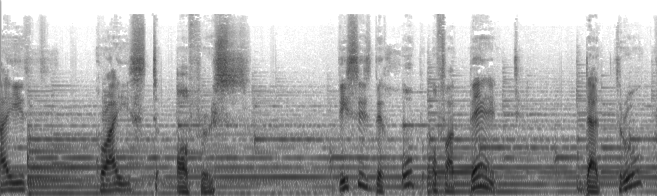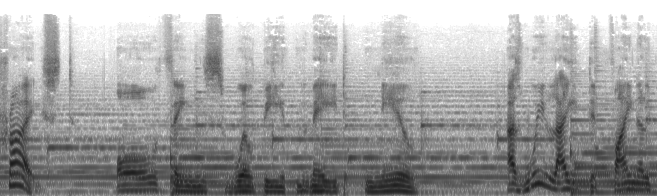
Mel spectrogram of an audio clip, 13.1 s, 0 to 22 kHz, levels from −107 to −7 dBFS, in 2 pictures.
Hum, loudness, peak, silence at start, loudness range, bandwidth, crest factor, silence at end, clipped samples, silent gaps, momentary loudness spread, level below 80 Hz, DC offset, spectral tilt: none; -25 LUFS; -8 dBFS; 0 s; 2 LU; 15 kHz; 18 dB; 0 s; under 0.1%; none; 13 LU; -46 dBFS; under 0.1%; -6 dB/octave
